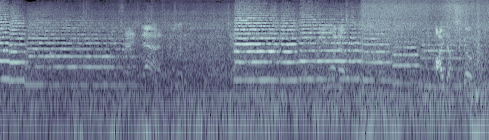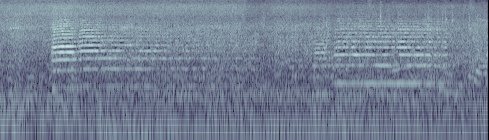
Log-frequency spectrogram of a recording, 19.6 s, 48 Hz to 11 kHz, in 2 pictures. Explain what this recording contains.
washington steettrumpet
A street musician plays the trumpet on the corner of 4th St and Jefferson Drive recorded with DS-40 and edited in Wavosaur.
washington-dc, field-recording, travel, road-trip, summer, vacation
